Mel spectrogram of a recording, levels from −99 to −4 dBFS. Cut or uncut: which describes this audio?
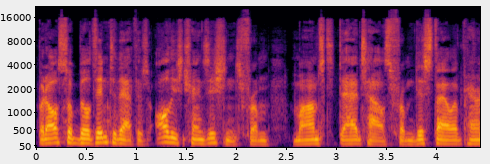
cut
